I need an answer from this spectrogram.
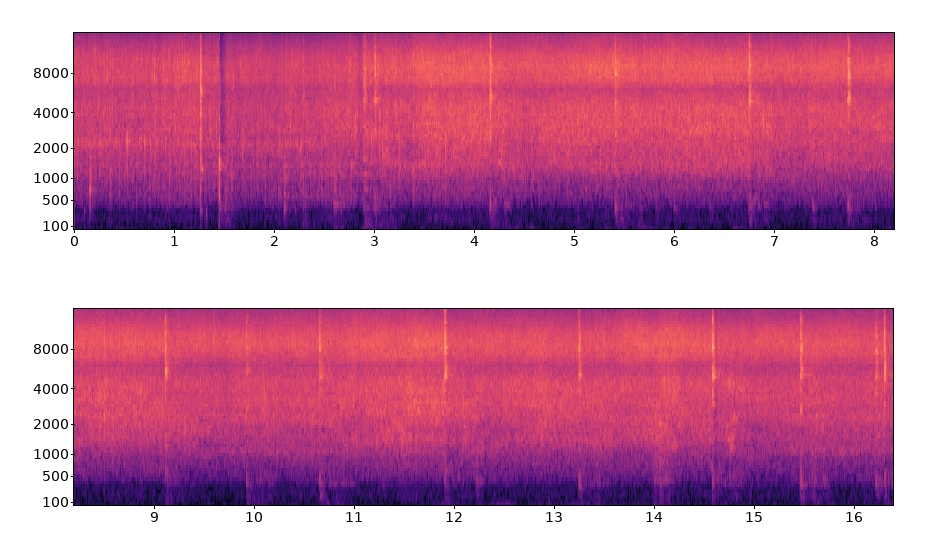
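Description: Raw chicken pieces sizzling in hot oil in a steel kadai, just added, with a spatula scraping and tapping against the pan as they are stirred.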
